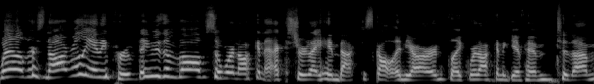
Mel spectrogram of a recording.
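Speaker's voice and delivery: ordinary talk, nothing marked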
